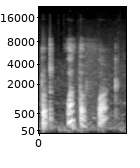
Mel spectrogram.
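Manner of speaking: hammed-up high indignation; mock-polite outrage. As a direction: play the scandalised polite child. Playing affronted reply to mother.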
